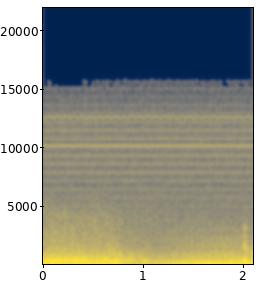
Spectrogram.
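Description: Outdoor background noise with some wind rush. A low steady hum comes in about halfway through.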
